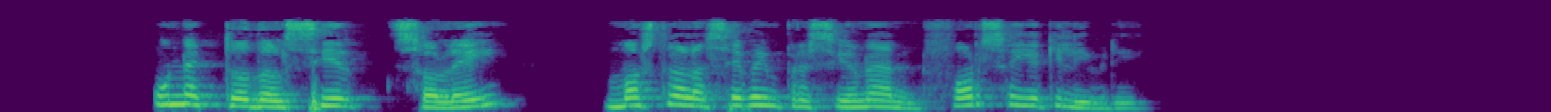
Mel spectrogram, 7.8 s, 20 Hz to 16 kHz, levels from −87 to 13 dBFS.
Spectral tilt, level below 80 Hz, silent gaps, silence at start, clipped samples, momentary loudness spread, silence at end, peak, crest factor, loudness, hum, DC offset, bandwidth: -4.5 dB/octave; -54 dBFS; 2.81-3.00 s; 0.75 s; under 0.1%; 10 LU; 2.05 s; 0 dBFS; 16 dB; -14 LUFS; none; under 0.1%; 8.2 kHz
